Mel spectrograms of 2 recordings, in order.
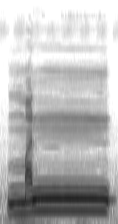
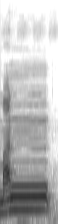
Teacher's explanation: জিহ্বাটা উপরের তালুর সঙ্গে লাগিয়ে এইযে মান যে শব্দটা আমি বের করছি সেটা কিন্তু আমি নাকের থেকে বের করছি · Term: গুন্নাহ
